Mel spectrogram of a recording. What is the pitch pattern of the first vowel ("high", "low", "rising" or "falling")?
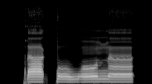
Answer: low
